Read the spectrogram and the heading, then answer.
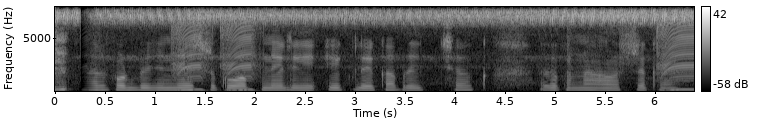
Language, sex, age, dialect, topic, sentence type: Hindi, female, 25-30, Kanauji Braj Bhasha, banking, statement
